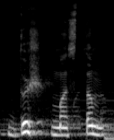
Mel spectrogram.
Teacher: पहले तो मूर्धन्य सकार हलंत है फिर दंती सकार हलंत है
